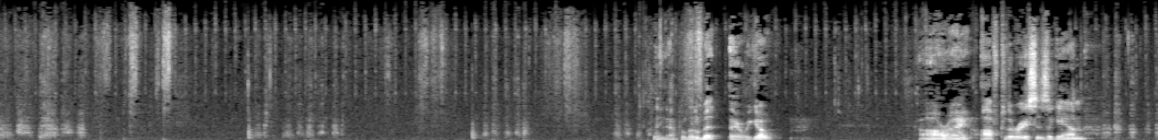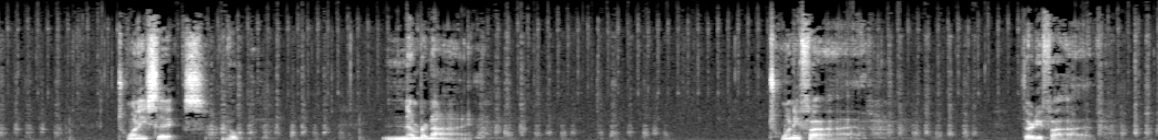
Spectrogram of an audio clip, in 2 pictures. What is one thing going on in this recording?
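A coin scrapes and scratches across a card.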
